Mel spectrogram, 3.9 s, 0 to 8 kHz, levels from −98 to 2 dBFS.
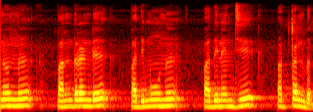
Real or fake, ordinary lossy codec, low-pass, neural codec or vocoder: real; none; 7.2 kHz; none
